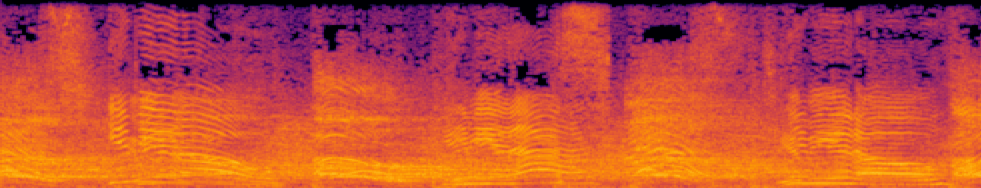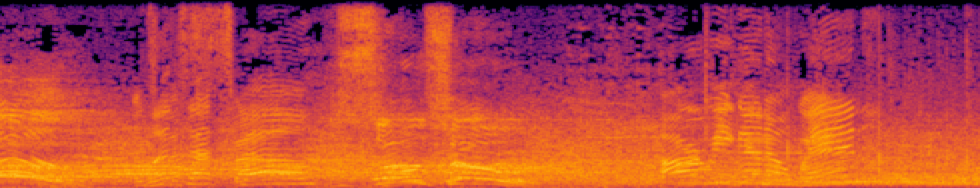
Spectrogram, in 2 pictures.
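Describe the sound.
Cheerleaders' high, energetic voices chant and cheer together in loud rhythmic bursts, with whoops and shouts overlapping steadily throughout, in an AT&T wireless network radio advertisement.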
